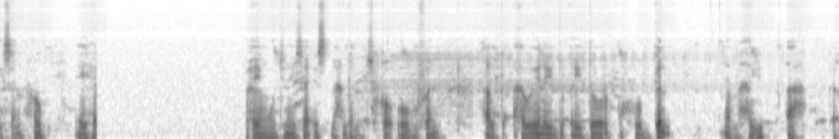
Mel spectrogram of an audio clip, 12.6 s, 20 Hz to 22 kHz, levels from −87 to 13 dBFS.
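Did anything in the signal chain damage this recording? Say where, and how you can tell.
Yes. From 1.45 to 3.69 s the speech vanishes abruptly for about 2.2 s, leaving only hiss far below the normal level, then resumes mid-flow. Because the path stayed live, the audio dropout to a faint residue is likely a transport or buffer break upstream of playback.

In call processing, the noise suppressor cut the speech twice: at 7.08 to 7.24 s and 9.17 to 9.30 s, short stretches are pulled down by about 8 dB. The suppressor mistook those soft speech sounds for the room noise sitting about 26 dB below, so they sound swallowed.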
